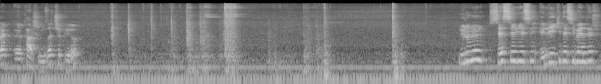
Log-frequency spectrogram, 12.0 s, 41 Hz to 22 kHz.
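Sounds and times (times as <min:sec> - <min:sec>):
steady low hum: 0:00.0 - 0:12.0
dishwasher racks clicking and knocking: 0:02.2 - 0:06.7.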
